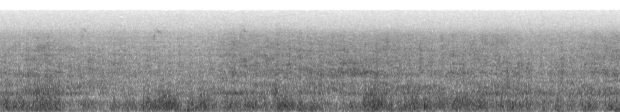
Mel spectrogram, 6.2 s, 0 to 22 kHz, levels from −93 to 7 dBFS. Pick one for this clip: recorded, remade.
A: recorded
